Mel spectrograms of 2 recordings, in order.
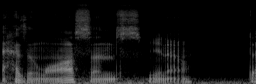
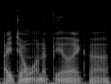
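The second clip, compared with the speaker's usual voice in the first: usual speaking voice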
